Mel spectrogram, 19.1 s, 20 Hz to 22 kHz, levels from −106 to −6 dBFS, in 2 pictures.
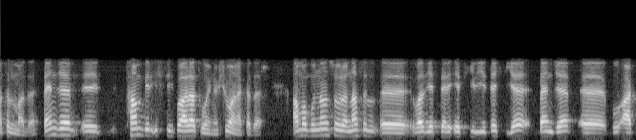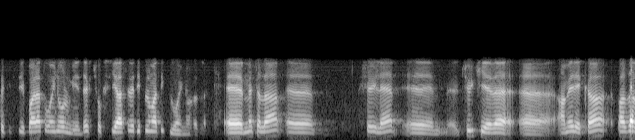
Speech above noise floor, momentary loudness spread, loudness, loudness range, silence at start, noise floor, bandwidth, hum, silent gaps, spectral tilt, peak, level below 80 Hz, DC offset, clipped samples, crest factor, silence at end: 43 dB; 12 LU; -26 LUFS; 3 LU; 0 s; -69 dBFS; 4 kHz; none; none; -1.5 dB/octave; -2 dBFS; -78 dBFS; under 0.1%; under 0.1%; 24 dB; 0 s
